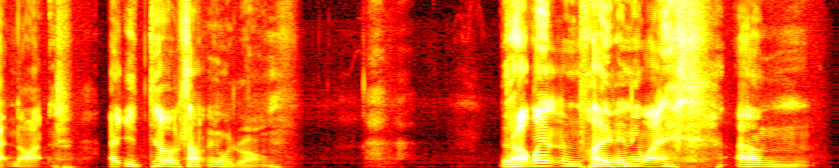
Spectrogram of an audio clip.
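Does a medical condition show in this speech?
Yes: cerebral palsy; from birth, no breathing for 37 minutes after birth.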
